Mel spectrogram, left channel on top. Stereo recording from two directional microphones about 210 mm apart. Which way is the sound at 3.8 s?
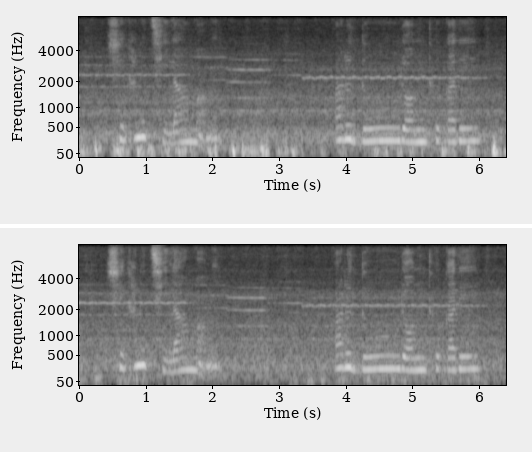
Centre (ahead or behind).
